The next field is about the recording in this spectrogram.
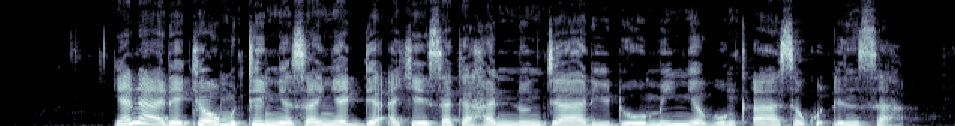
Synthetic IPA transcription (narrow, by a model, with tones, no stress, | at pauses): jɐ˦naː˨da˨kʲa˦˨wmʊ˨tʊ˦˨mjaː˦sɐ˦ɲjɐ˦dːa˨ʔa˦kʲeː˨sɐ˦ka˨ɦa˦nːʊ˦nd͡ʒaː˦ɽiː˨doː˨mɪ˦ɲja˨bʊ˦ŋkʼaː˨sa˨kʷʊ˦ɗɪ˦nsa˨ʔ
